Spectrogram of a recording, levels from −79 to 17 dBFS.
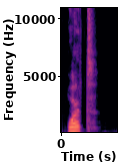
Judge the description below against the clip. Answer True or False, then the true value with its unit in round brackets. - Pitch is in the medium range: False (300 Hz)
